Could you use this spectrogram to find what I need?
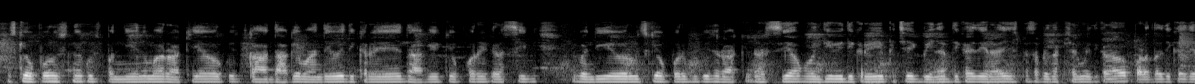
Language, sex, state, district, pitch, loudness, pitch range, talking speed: Hindi, male, West Bengal, Purulia, 125 Hz, -19 LUFS, 120-130 Hz, 280 wpm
